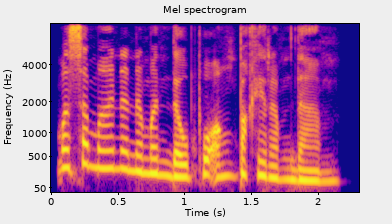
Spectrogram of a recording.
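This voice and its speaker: A woman's voice: medium pitch, sing-song, brisk, mellow, dry recording, pitched above the performer's own voice, natural voice. Woman narrator acting young daughter-in-law, Filipino accent, falsely sorrowful, pleading, weighty words, storybook drama, dry sound. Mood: sad, pointed.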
